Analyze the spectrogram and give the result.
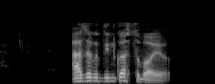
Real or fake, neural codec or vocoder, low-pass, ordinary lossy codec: real; none; 7.2 kHz; MP3, 32 kbps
